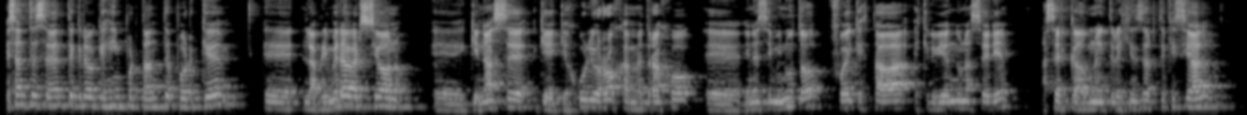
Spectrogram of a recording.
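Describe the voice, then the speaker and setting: A man's voice: a little high, moderate pace, few pauses, a bit bright. A man with a Chilean accent giving reflective interview answers, hesitating as he searches for words. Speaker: interview guest, audio production executive. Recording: roomy, echoey sound.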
